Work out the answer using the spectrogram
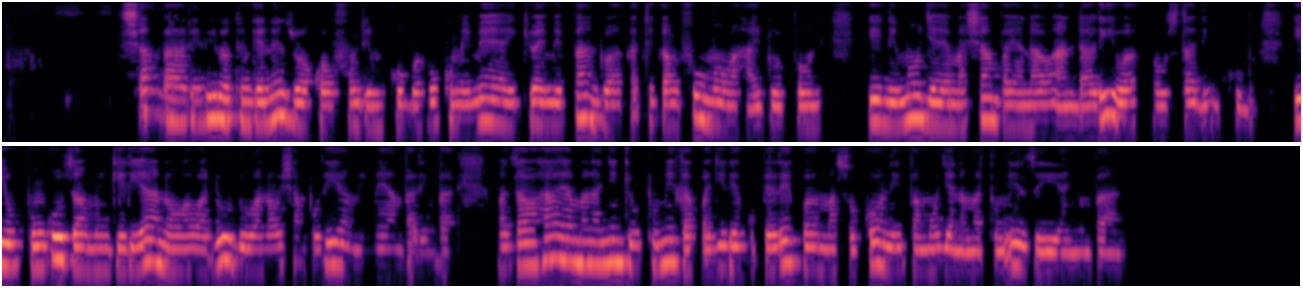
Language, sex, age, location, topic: Swahili, female, 25-35, Dar es Salaam, agriculture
